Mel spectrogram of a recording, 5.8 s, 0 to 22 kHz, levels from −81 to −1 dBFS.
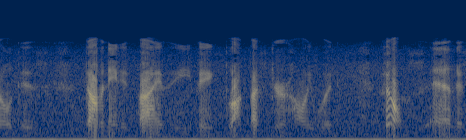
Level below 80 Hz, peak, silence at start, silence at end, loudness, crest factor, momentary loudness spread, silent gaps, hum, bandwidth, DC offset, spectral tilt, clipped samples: -66 dBFS; -8 dBFS; 0 s; 0 s; -35 LUFS; 28 dB; 16 LU; none; none; 7.6 kHz; 0.5%; -1.5 dB/octave; under 0.1%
